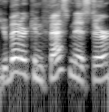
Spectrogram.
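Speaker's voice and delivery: sassy flamboyant voice, very high.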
